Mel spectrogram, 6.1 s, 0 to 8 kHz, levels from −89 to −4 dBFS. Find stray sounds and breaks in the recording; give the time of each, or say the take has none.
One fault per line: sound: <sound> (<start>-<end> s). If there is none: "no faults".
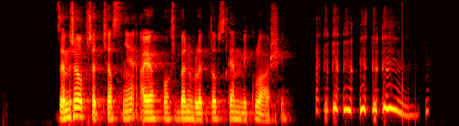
sound: throat clearing (4.2-5.8 s)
